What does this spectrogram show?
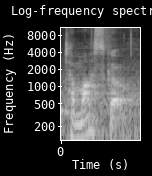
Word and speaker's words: Tomasko: And then we have Tomasko.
